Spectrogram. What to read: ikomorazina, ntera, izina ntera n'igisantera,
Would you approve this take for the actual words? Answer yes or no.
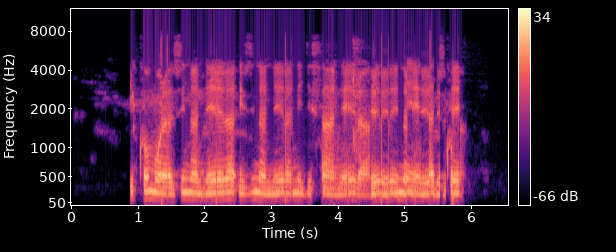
no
